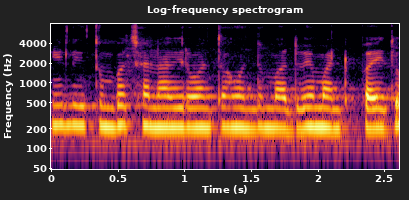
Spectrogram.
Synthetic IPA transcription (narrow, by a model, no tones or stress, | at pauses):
ilːit̪umbɐt͡ʃɛnːaːɡiɾuʋɐnt̪ɐɦɐond̪umɐd̪uʋe̞mɐɳʈupːɐjd̪u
